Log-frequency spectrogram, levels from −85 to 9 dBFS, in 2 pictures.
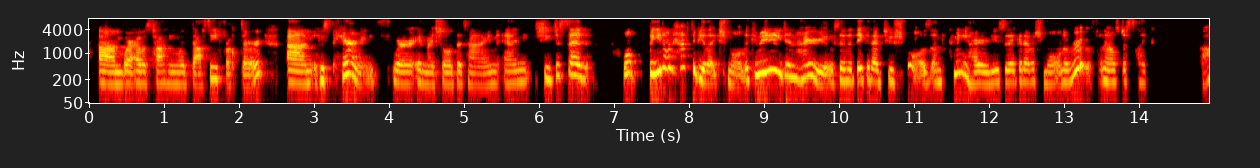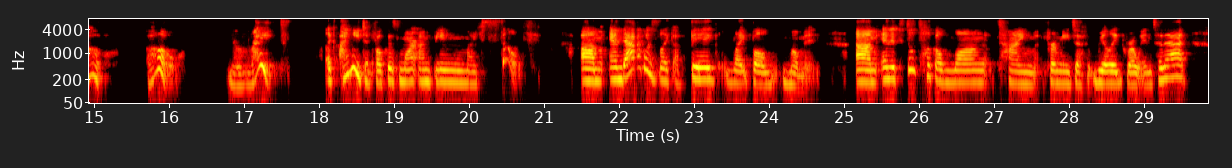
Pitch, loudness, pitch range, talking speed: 185 Hz, -24 LUFS, 170-270 Hz, 200 wpm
